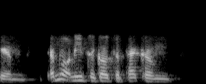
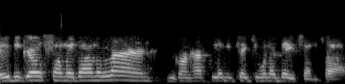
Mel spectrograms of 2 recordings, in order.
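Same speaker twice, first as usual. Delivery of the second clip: mock laid-back, wavy, smooth-talking flirtatious charm; 4 semitones higher than usual. Retelling a man flirting with a woman on a live stream: imitating his wavy smooth voice. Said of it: "He just sounded so wavy".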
